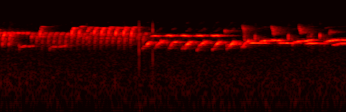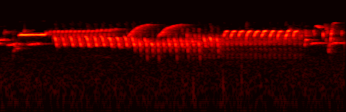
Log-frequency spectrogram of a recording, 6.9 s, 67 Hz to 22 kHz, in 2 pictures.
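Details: Champion Spanish Timbrado canary at the Piala Raja singing competition, March 2014, delivering varied song. Pure whistles, short upswept notes and loud pulsing rolls change pitch quickly throughout.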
